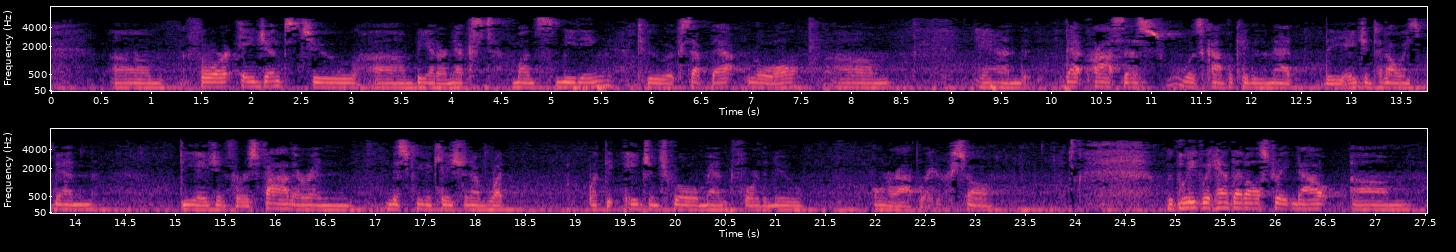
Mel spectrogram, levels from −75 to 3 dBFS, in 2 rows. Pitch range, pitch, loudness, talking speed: 105-115 Hz, 110 Hz, -28 LUFS, 120 wpm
